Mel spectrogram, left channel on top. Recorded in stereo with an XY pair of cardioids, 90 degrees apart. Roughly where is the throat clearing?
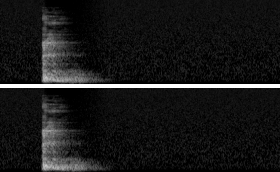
Ahead right.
